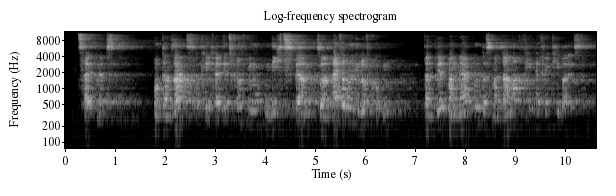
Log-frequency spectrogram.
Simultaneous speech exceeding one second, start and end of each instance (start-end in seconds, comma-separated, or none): none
